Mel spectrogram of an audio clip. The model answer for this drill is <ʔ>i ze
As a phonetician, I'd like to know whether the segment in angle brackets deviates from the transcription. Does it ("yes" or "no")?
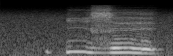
no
